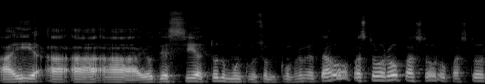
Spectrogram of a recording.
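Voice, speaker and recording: At a moderate pace, a man speaks in a fairly high pitch with a dark, mellow tone and lively intonation. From northern Paraná, Brazil. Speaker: pastor. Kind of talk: sermon. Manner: halting.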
